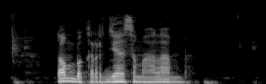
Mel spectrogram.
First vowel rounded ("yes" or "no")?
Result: yes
